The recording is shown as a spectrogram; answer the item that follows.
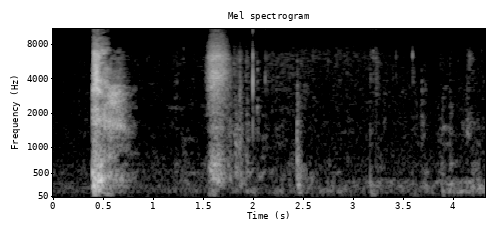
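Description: A loud, short cough about half a second in, then a second, fainter cough about a second later.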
